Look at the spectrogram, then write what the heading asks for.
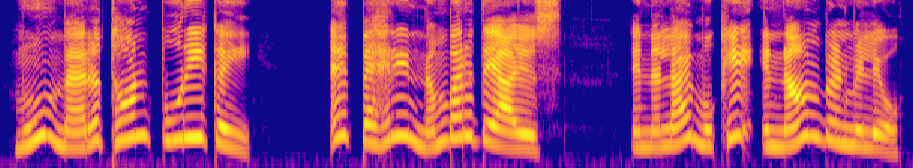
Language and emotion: Sindhi, happy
